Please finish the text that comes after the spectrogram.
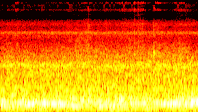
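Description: A pigeon coos in low, soft, rolling calls, close by, repeating over a steady background hum.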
